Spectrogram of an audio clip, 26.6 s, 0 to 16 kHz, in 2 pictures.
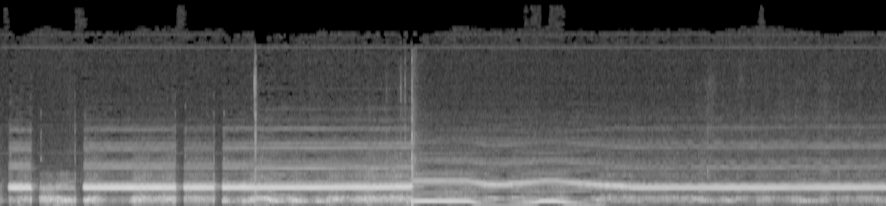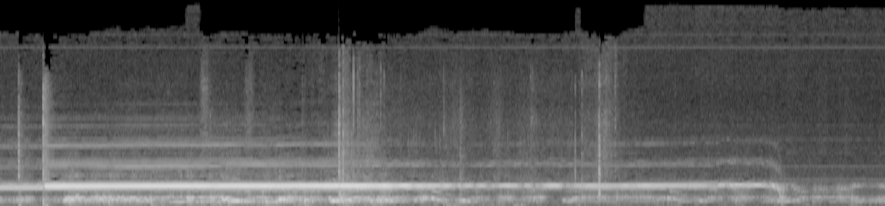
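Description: A Realistic DX-440 radio plays an AM station's chanting music through its speaker, with a steady high heterodyne whistle over it from a signal generator's carrier tuned close to the station. A few seconds in, the whistle swoops down and up in pitch as the generator is tuned. It then holds steady and cuts off shortly before the end.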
